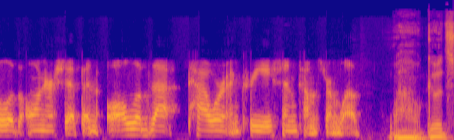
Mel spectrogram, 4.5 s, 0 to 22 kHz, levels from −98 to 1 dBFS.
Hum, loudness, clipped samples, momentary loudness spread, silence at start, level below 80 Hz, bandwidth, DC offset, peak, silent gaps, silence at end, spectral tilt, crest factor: none; -23 LUFS; under 0.1%; 5 LU; 0 s; -40 dBFS; 15.5 kHz; under 0.1%; -10 dBFS; none; 0 s; -5 dB/octave; 12 dB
